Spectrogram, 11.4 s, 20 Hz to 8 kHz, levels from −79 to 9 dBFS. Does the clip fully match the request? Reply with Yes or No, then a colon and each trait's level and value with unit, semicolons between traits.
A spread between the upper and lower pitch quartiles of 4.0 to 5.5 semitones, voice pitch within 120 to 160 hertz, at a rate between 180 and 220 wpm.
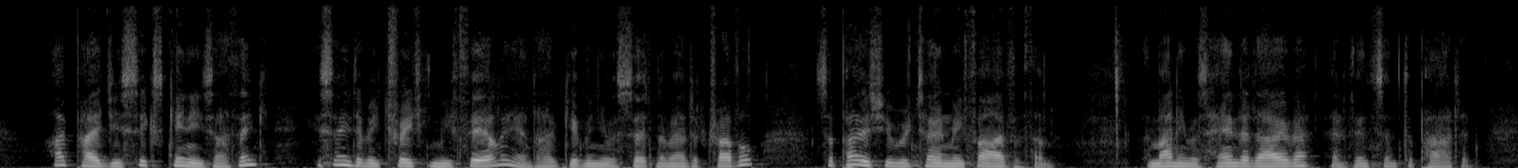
No: average, 3.3 semitones; low, 135 Hz; fast, 205 wpm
